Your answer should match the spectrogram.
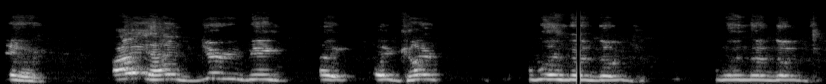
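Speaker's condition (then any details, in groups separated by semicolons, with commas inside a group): Cerebral palsy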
